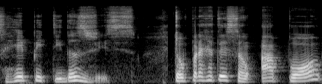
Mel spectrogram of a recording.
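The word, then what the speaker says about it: ἀπό: Então preste atenção, apó mais ruiu, né? Apó, ruiu, essa é a pronúncia.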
